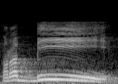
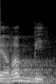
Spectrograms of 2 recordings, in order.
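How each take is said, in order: First: RABBI with a long, drawn-out final ee; long final vowel. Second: RABBI kept short, lower, with a brief final i; short final vowel. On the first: Preacher showing how we don't beg Allah, long drawn-out "Rabbi". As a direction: stretch out the end of "Rabbi". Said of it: "we don't say". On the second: Preacher showing a desperate cry to Allah, short "Rabbi". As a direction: cut the end of "Rabbi" short. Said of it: "Rabbi is short". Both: Shown as a demonstration.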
